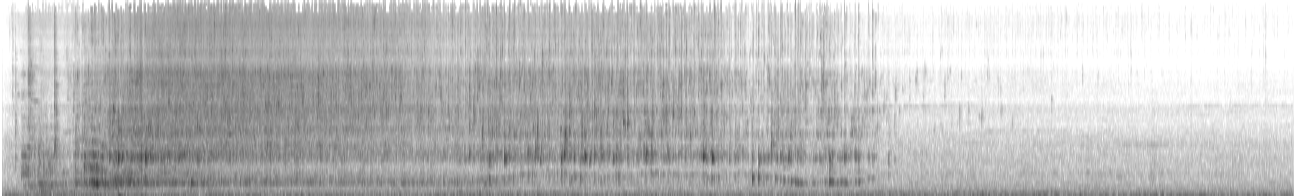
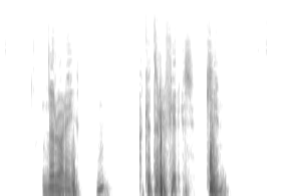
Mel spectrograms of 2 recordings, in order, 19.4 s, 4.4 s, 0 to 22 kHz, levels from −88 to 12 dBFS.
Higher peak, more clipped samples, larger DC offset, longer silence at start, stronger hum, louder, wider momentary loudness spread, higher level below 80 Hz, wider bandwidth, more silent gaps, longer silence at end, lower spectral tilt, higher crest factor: first, -6 dBFS vs -10 dBFS; neither; neither; second, 0.05 s vs 0.65 s; neither; first, -27 LUFS vs -35 LUFS; first, 23 LU vs 20 LU; first, -40 dBFS vs -54 dBFS; first, over 20 kHz vs 13.5 kHz; second, none vs 1.74-1.86 s; second, 0.05 s vs 1 s; second, -2.5 dB/octave vs -7.5 dB/octave; second, 22 dB vs 28 dB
